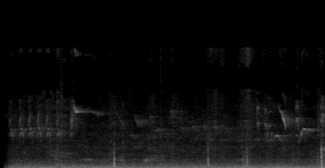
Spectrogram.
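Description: Quiet outdoor ambience: a steady low background hum with birds chirping now and then, short and high, one call falling in pitch near the end, and a few faint ticks.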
